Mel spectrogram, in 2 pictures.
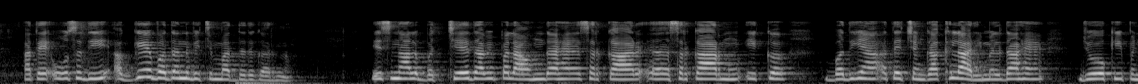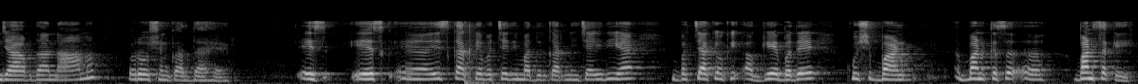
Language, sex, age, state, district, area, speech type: Punjabi, female, 45-60, Punjab, Ludhiana, urban, spontaneous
